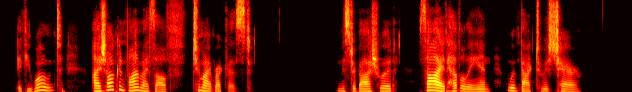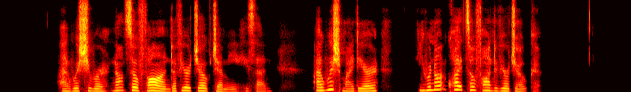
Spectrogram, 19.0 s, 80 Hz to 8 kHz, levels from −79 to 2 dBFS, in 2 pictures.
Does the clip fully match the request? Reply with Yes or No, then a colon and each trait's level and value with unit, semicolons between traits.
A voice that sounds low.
No: high, 215 Hz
